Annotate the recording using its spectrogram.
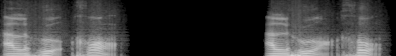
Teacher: Di situ kan ada ha, ada ain, ada kha, terus ain lagi. Dan semuanya ini masuk dalam makhraj halak atau tenggorokan.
